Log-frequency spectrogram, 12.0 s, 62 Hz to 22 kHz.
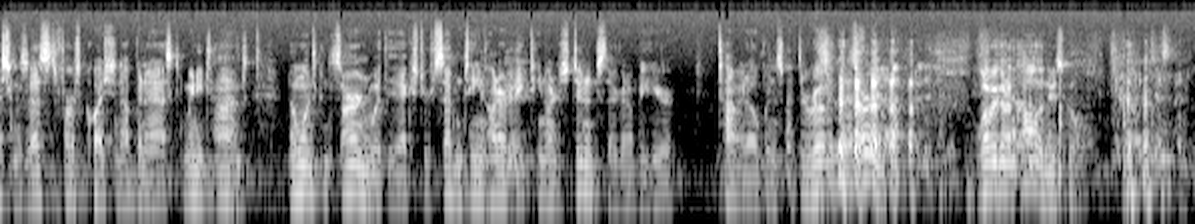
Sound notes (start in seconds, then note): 8.2 laughter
